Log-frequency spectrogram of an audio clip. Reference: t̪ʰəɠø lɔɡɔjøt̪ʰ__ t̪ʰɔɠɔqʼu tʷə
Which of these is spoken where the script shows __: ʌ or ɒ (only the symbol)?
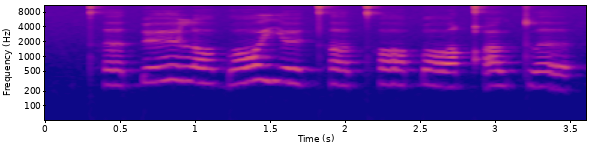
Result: ʌ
